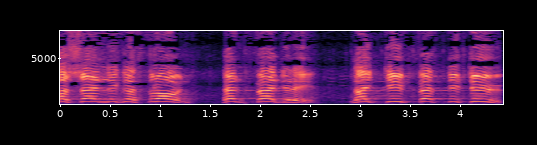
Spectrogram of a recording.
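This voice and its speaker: Man in a raised, projected voice at an extremely high pitch, fairly slow pace. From Chadderton, England. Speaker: town crier. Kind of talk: town crier proclamation. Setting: outdoors, shopping precinct. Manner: loud, formal, projected. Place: street. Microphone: camera far.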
